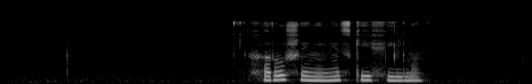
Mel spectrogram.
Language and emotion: Russian, neutral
